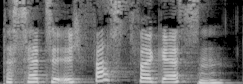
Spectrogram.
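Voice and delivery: usual speaking voice

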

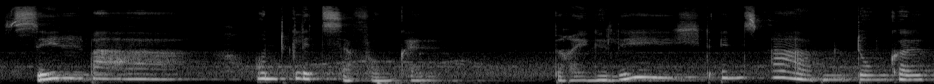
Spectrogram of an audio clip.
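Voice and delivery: very slow, soft whispered incantation; mysterious ghost spell. Acted. Ghost casting a magic spell, very slow and whispered. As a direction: chant a secret spell into the fog. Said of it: "schuhute geheimnisvoll einen Geisterzauberspruch".

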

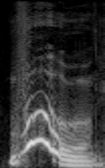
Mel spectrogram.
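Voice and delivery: hoher, lauter Jubelruf; jubelnder Ausruf. Real, not acted. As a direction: jubel kurz hoch hinaus. Jubel über den Klappentext. (hoher Freudenruf)

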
